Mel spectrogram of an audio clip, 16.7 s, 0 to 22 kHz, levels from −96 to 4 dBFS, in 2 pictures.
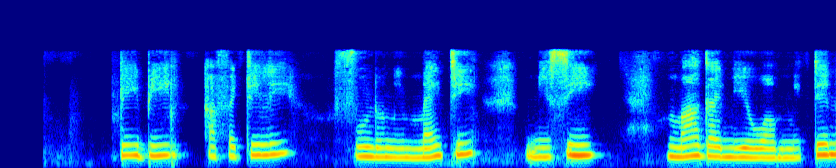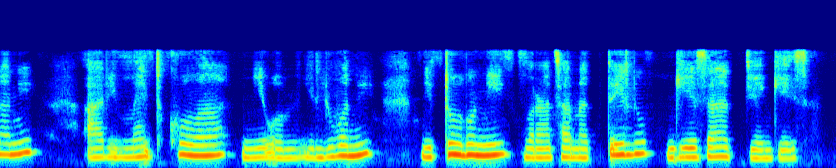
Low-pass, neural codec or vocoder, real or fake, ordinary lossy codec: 7.2 kHz; codec, 16 kHz, 1.1 kbps, Voila-Tokenizer; fake; MP3, 96 kbps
